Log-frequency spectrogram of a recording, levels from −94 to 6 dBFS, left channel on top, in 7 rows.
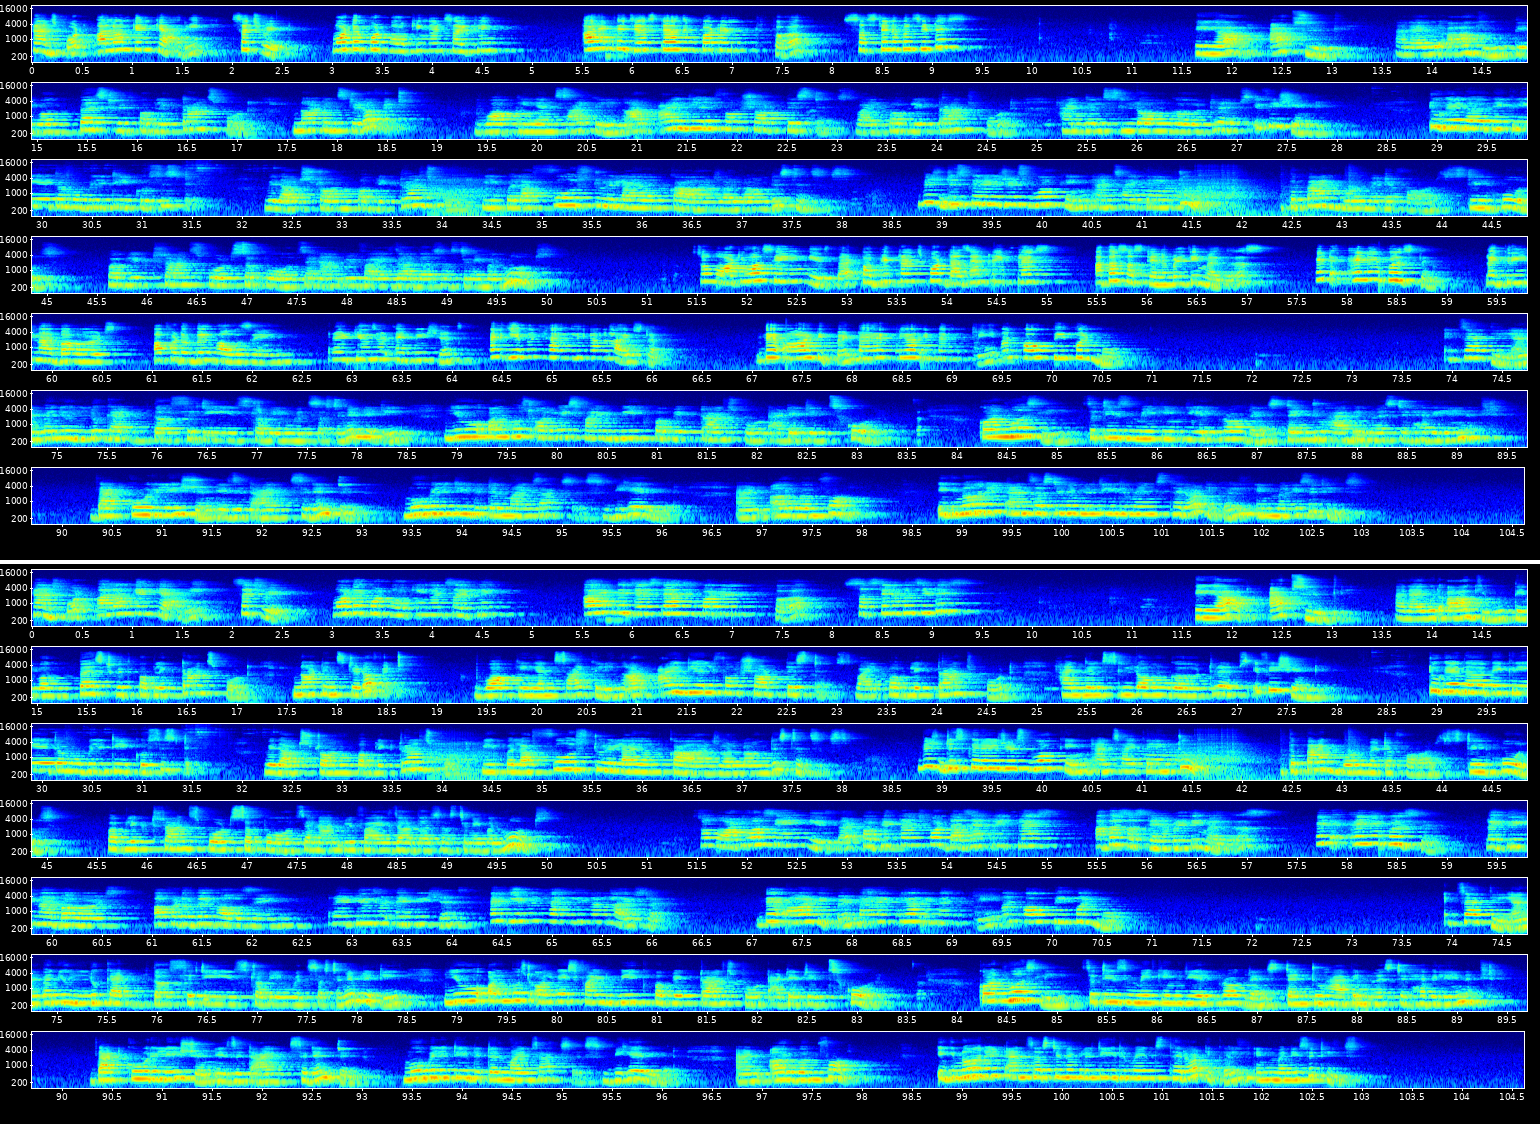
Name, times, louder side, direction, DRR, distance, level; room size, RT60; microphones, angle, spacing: voice 1, 0.0-1.7 2.0-2.5 3.0-4.6 5.5-7.1 7.4-7.7 8.1-9.2 51.5-55.0 55.5-57.1 57.7-58.9 59.4-60.6 61.0-62.4 62.8-64.1 64.4-66.1 67.0-70.7, left 5 dB, 50° left, 4 dB, 0.4 m, -32 dB
voice 2, 11.6-13.2 13.6-17.1 17.6-18.5 19.4-24.7 25.2-27.9 28.9-31.3 32.2-38.0 38.8-41.6 42.4-45.1 45.6-50.0 73.9-78.5 78.9-83.2 84.2-89.4 90.3-93.0 93.4-96.1 96.7-97.9 98.8-102.9, right 2 dB, 85° right, 3 dB, 0.6 m, -33 dB
Keys jangling, 24.0-24.1 26.0-26.1 28.3-28.9 29.2-32.4 33.6-35.7 36.2-36.3 38.1-38.7 40.6-43.6, right 1 dB, 15° right, 0.6 m, -50 dB
5.3 x 2.5 x 3.2 m, 0.83 s
head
